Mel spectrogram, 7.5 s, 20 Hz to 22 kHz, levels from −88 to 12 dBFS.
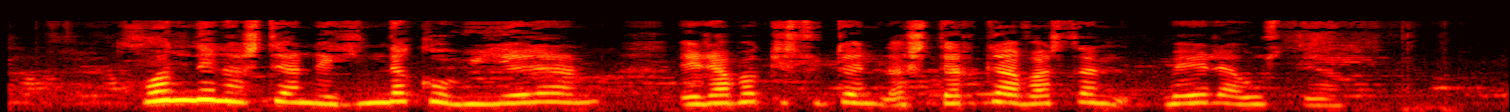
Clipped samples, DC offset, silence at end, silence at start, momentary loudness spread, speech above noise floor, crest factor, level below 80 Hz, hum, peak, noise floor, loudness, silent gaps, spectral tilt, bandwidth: under 0.1%; under 0.1%; 0.3 s; 0.1 s; 14 LU; 26 dB; 20 dB; -66 dBFS; none; -4 dBFS; -47 dBFS; -22 LUFS; none; -3 dB/octave; 11.5 kHz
